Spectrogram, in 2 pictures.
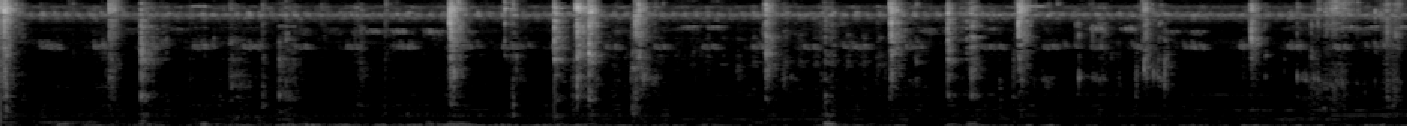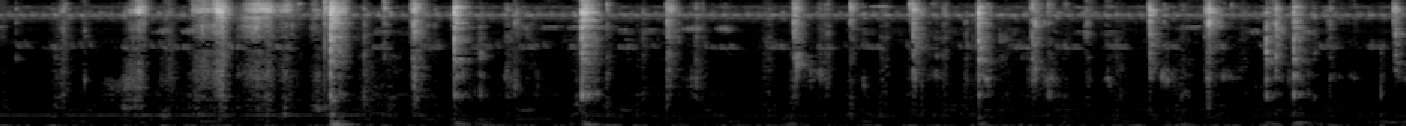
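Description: Close-up eating sounds of stir-fried noodles and water spinach: irregular wet mouth clicks, chewing and crunching, with a louder run of them a little past halfway. Chopsticks click now and then against the plate.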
